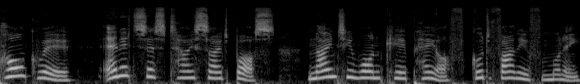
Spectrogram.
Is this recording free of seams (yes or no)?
yes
